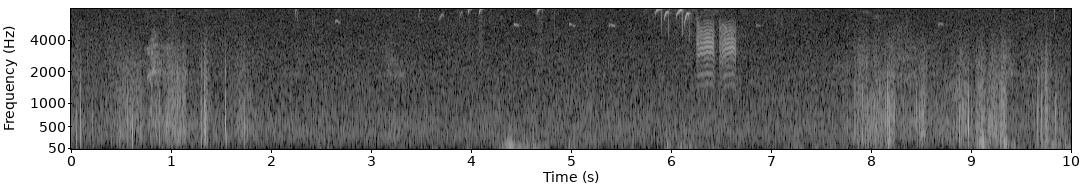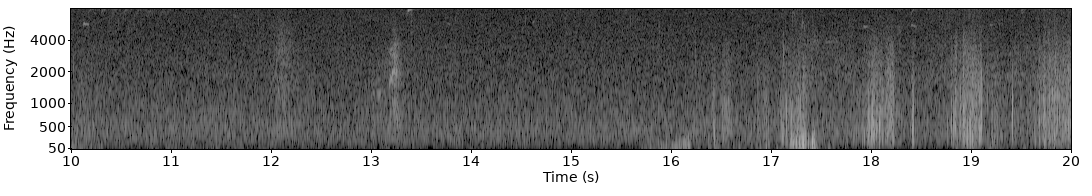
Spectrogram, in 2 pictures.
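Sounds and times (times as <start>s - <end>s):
footsteps crunching on snow: 0.0s - 1.9s, 7.7s - 10.0s, 16.4s - 20.0s
small birds chirping: 0.4s - 11.8s, 13.0s - 13.6s.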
